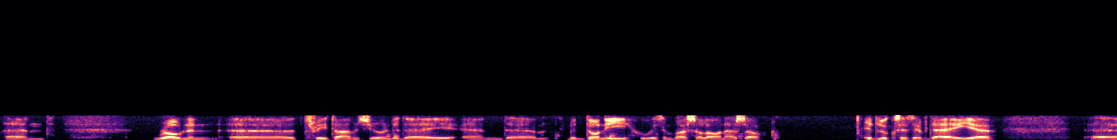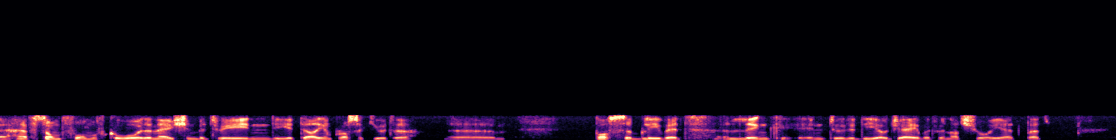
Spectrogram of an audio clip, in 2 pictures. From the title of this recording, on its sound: Full phone call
